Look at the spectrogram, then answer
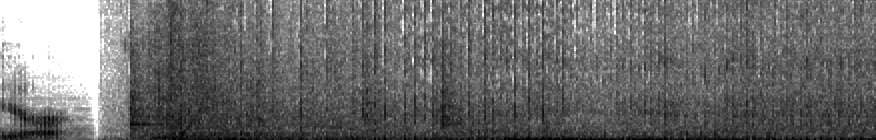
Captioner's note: motor revving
